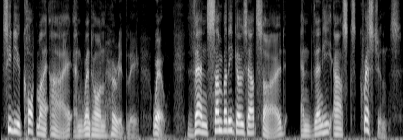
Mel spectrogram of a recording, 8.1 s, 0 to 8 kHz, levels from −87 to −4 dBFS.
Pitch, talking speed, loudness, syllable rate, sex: 130 Hz, 135 wpm, -19 LUFS, 4.0 syllables/s, male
